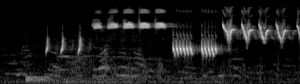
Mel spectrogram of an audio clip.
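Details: A short burst of nightingale song: a few sharp chips, a series of high ringing whistles, then rich buzzy notes and a fast trill, all in three seconds.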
